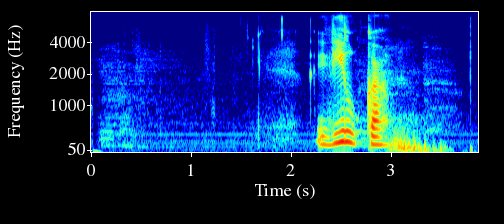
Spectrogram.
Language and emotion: Russian, neutral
